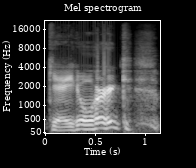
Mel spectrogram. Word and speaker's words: Georg: the characters name was gayorg but it was spelled like george but like there wasn't an e at the end it was just like gay org they're like georg go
